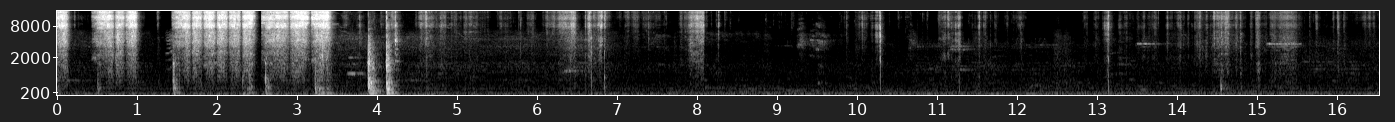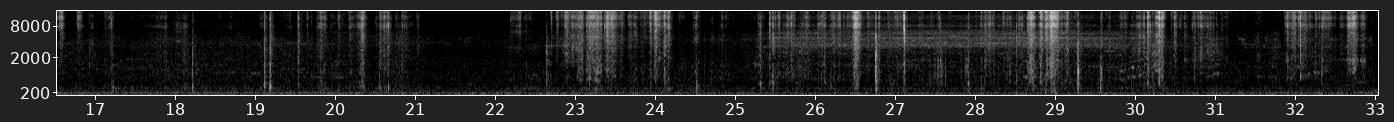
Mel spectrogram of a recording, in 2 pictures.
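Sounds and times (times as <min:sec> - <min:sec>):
scratchy rubbing: 0:00.0 - 0:03.6.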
